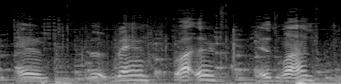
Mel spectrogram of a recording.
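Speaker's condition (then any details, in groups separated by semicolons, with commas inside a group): Cerebral palsy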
